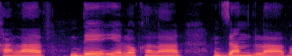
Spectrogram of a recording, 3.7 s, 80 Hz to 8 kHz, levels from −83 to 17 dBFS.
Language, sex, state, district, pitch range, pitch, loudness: Chakma, female, Tripura, Dhalai, 205-220 Hz, 210 Hz, -16 LUFS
